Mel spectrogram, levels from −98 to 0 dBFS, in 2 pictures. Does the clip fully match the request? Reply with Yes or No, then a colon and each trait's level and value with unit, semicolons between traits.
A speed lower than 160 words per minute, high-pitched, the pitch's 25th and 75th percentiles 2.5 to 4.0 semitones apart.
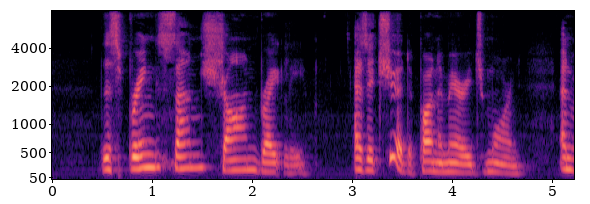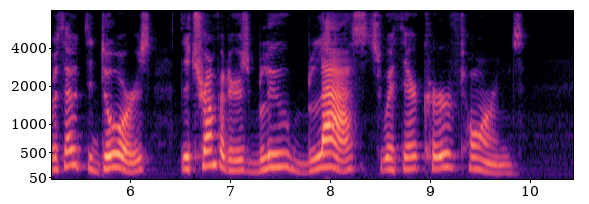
No: average, 140 wpm; high, 195 Hz; average, 5.2 semitones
